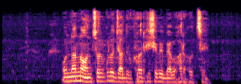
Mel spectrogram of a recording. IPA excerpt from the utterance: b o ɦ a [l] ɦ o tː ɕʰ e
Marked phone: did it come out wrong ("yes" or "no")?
yes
